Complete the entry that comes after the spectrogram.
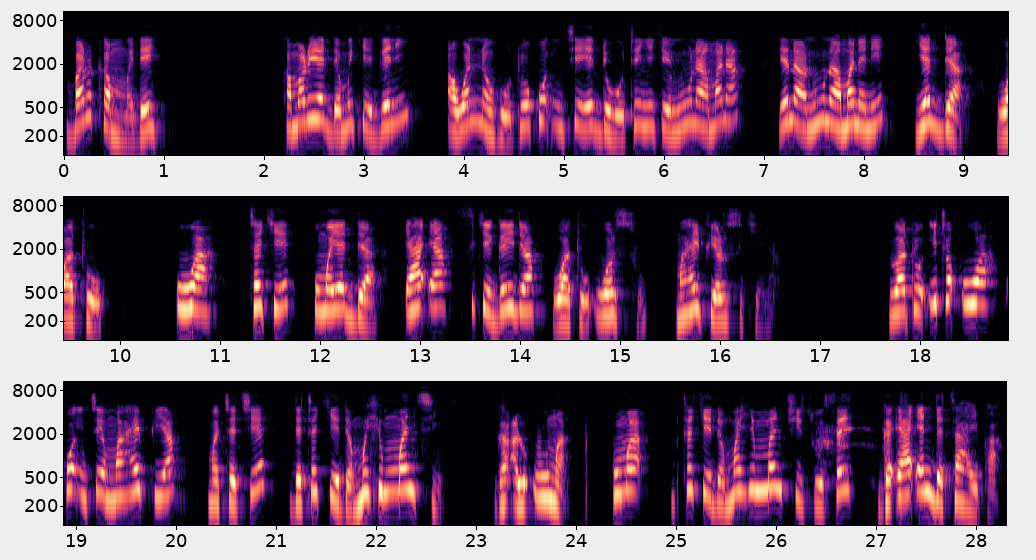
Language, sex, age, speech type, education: Hausa, male, 15-29, spontaneous, tertiary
